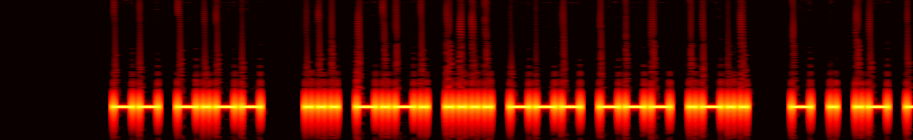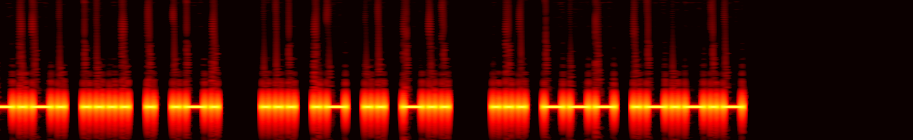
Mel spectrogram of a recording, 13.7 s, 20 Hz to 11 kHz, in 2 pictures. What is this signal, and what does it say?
Morse code, heard as a keyed tone, about 25 wpm, 700 Hz. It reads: MY SCHOOL TEACHER SAID SO.
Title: Sentences from Top 1000 Words - Review Part 6 - 25wpm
